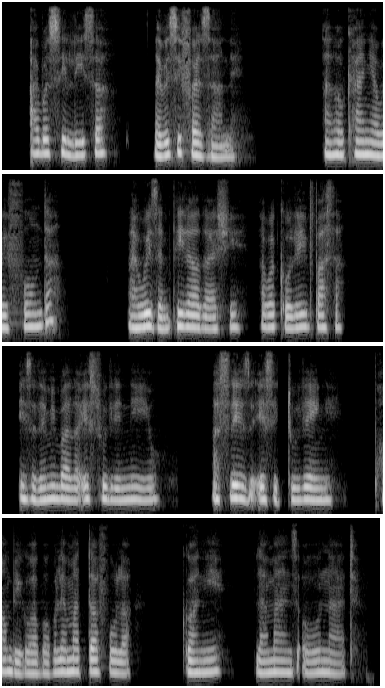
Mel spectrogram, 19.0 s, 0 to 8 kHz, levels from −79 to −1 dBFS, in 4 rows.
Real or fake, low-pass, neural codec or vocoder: fake; 7.2 kHz; codec, 16 kHz, 0.4 kbps, LongCat-Audio-Codec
